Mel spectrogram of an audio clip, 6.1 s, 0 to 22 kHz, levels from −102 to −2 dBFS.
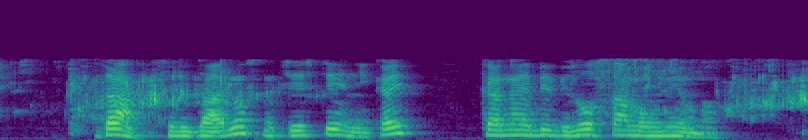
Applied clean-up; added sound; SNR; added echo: classical method log-MMSE.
